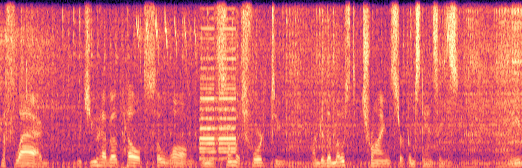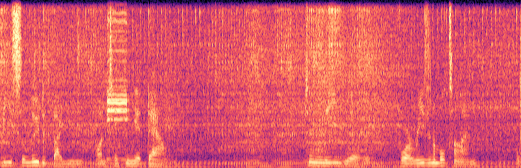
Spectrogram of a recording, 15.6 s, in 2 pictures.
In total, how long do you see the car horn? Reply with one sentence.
You can hear the car horn for 3 seconds altogether.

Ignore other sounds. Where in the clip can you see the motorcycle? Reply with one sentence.
The motorcycle can be heard from 0.0 to 15.6 s.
